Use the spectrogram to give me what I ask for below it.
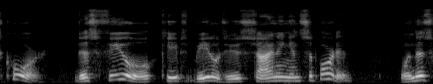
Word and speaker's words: Betelgeuse: Astrophysicists say that Betelgeuse, I really don't know how to pronounce that. Betelgeuse. Betelgeuse. Betelgeuse sounds good to me because it reminds me of that movie.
